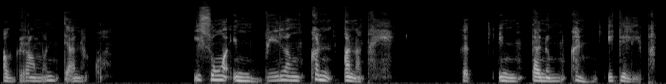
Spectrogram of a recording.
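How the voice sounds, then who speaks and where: An actress playing a bitter, unforgiving wronged mother in an Ilocano radio drama, with a husky, breathy voice. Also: sits low, moderate pace, a little mellow, dry recording, studio quality. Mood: bitter, accusing.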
